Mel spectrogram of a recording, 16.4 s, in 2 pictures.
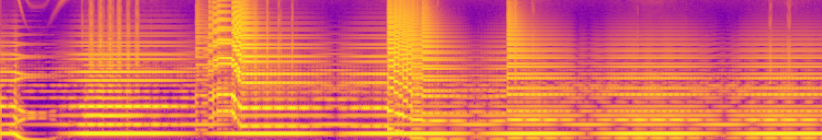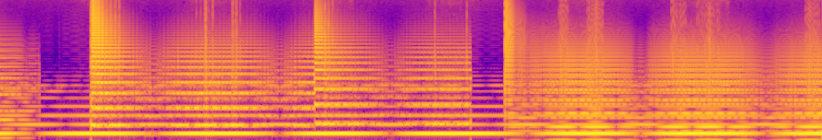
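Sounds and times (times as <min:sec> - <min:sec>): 
AM synth modulator: 0:00.1 - 0:01.3, 0:02.0 - 0:16.4.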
